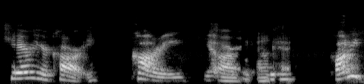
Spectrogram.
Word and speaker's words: Kari: okay so you can if you pronounce it in Spanish and then it sounds Norwegian okay so cardi towering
